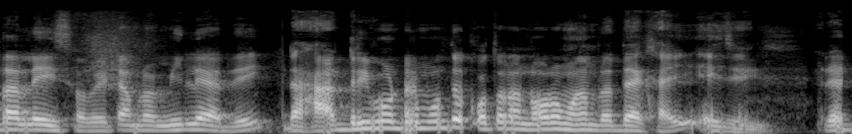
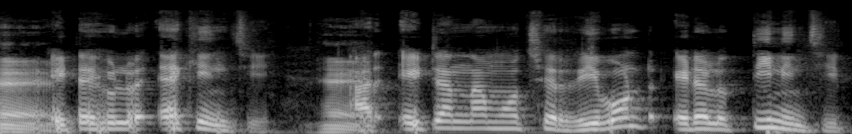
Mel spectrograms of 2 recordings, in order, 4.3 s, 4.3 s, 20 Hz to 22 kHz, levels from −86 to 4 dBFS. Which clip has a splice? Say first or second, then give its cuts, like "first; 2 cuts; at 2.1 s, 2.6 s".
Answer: first; 1 cut; at 1.4 s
